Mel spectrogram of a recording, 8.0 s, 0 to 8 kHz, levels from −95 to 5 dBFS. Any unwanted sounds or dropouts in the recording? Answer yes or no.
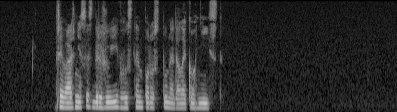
no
